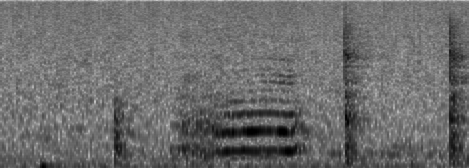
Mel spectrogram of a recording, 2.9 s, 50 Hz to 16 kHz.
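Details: A single drawn-out, arching meow from a house cat, Pepper the black cat or Kofi the torby, during indoor play with fluffy toys in March 2021, between soft taps and thumps, filmed on an OPPO A5s phone with a shotgun microphone.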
